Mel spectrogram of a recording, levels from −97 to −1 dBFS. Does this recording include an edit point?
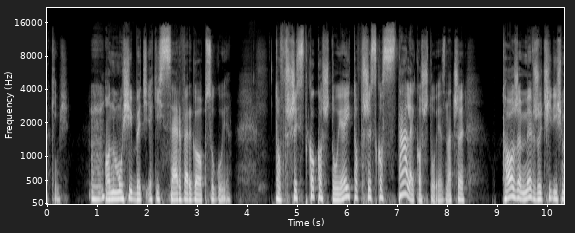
no; 0 cuts

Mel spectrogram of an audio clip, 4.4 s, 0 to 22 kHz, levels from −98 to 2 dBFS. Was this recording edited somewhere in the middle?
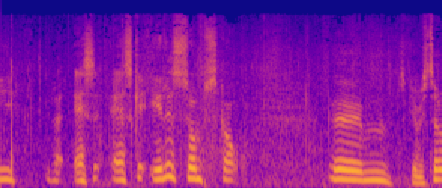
no; 0 cuts

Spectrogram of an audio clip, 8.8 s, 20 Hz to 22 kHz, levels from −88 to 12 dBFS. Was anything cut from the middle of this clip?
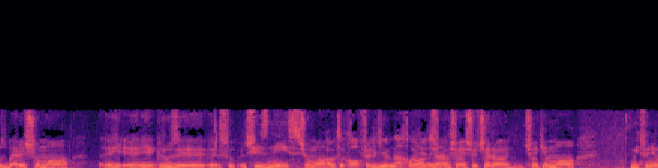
yes; 1 cut; at 7.0 s

